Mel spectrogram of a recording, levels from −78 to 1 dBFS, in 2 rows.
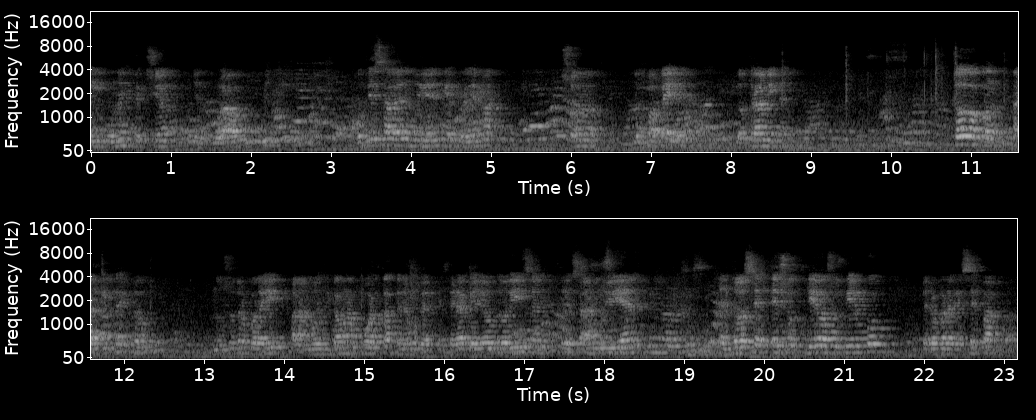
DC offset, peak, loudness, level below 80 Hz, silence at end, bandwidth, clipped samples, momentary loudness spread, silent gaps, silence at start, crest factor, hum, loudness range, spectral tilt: under 0.1%; -18 dBFS; -36 LUFS; -60 dBFS; 0 s; 12 kHz; under 0.1%; 12 LU; none; 0 s; 20 dB; none; 3 LU; -4.5 dB/octave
